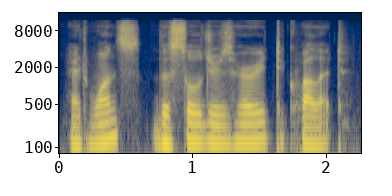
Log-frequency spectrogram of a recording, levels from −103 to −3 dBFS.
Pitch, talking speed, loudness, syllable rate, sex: 115 Hz, 210 wpm, -19 LUFS, 4.9 syllables/s, male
